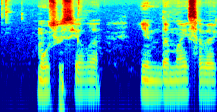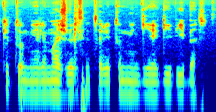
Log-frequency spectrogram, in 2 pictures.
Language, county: Lithuanian, Kaunas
